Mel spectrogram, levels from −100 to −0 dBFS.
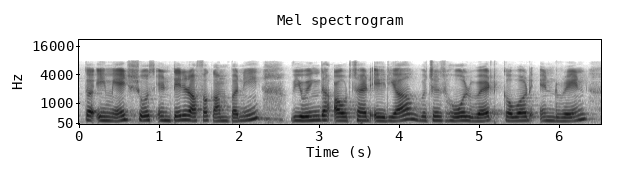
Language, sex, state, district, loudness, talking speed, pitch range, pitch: English, female, Gujarat, Valsad, -16 LUFS, 165 wpm, 175-210 Hz, 190 Hz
